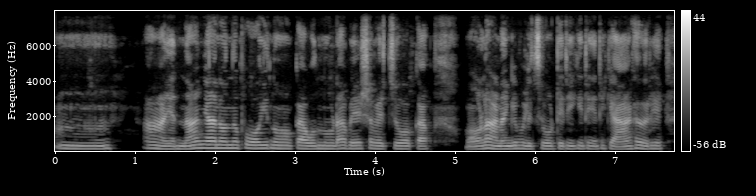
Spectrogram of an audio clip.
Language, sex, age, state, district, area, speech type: Malayalam, female, 45-60, Kerala, Thiruvananthapuram, rural, spontaneous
